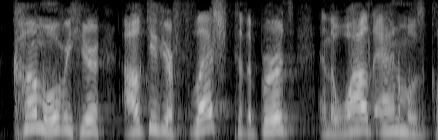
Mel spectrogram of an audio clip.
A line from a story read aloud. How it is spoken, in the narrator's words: Goliath yelled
